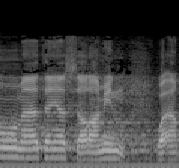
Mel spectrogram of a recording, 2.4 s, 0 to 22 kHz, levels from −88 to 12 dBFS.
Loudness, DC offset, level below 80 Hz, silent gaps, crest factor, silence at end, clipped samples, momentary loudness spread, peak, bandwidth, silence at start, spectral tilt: -21 LUFS; under 0.1%; -44 dBFS; none; 16 dB; 0 s; under 0.1%; 9 LU; -6 dBFS; 10.5 kHz; 0 s; -4 dB/octave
